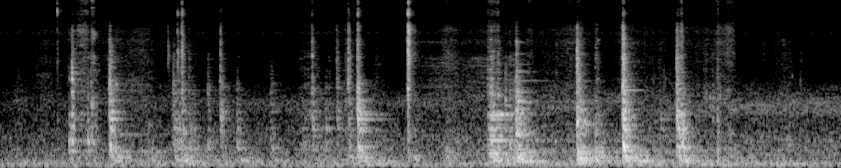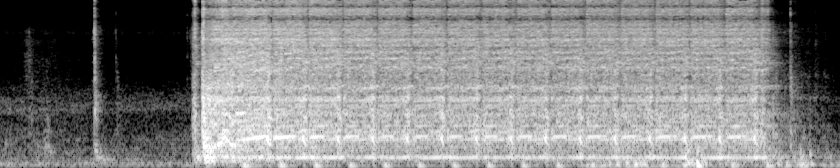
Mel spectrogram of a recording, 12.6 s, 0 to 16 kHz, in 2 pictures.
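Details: Compression test cranking on a John Deere 165 Hydro with sporadic spark: the starter spins the engine about four times a second for four seconds, even and strong strokes; reads about 75–80, judged good given a compression release.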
